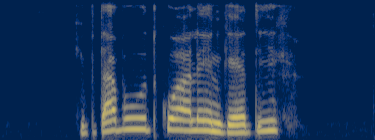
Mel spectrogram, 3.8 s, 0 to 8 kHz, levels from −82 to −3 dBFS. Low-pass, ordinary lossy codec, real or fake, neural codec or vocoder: 7.2 kHz; Opus, 16 kbps; real; none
